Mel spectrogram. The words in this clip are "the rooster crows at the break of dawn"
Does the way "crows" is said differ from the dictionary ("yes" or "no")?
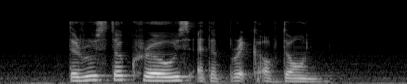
no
